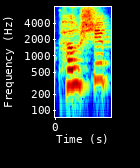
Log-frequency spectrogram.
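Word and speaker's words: Pošip: do with it so postship is the grape it's spelled p-o-s-i-p but the s with the the little accent over it is a sh so it's post-ship um it is made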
